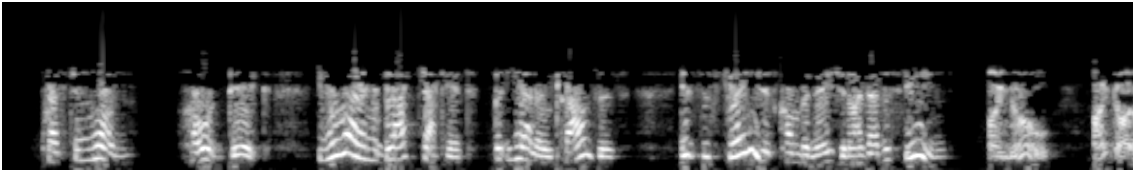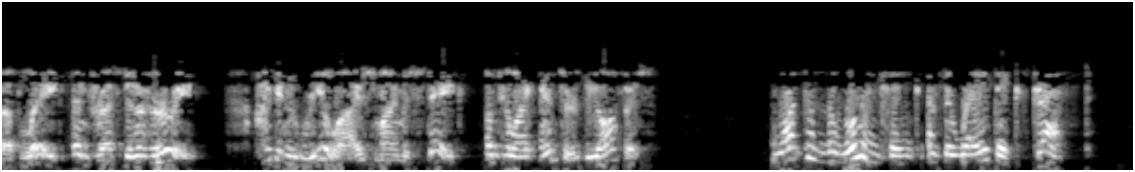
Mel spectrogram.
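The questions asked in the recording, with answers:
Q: What does the woman think of the way Dick's dressed?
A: She thinks it's a very strange combination.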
